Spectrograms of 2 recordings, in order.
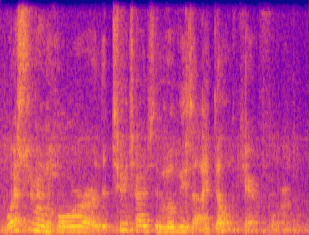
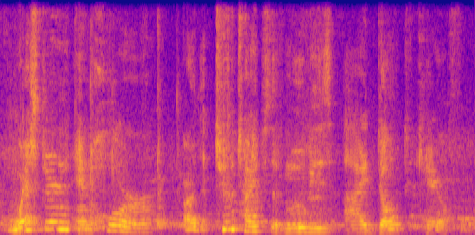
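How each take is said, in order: First: It is spoken at a normal conversational speed. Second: It is spoken slowly and more loudly. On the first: "That's regular speech, regular speed" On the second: "Slow? Okay"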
